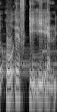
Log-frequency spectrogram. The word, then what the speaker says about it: often: अब यहाँ पर देखिए OFTEN, इसके दो प्रोनाउंसिएशंस हैं. आप often भी कह सकते हैं, आप often भी कह सकते हैं. आप पर है, दोनों प्रोनाउंसिएशंस सही हैं.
